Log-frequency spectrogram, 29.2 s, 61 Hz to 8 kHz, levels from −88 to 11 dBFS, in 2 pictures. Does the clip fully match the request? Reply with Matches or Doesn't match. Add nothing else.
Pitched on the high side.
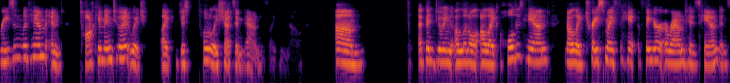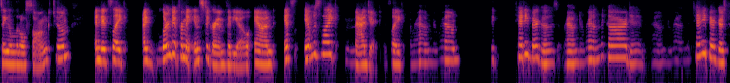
Matches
